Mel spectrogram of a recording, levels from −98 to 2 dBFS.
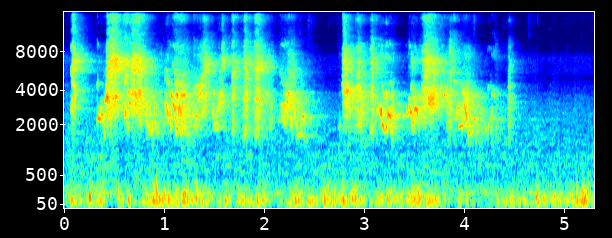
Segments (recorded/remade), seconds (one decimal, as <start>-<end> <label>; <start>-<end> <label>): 0.0-1.2 recorded; 1.2-2.1 remade; 2.1-5.3 recorded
